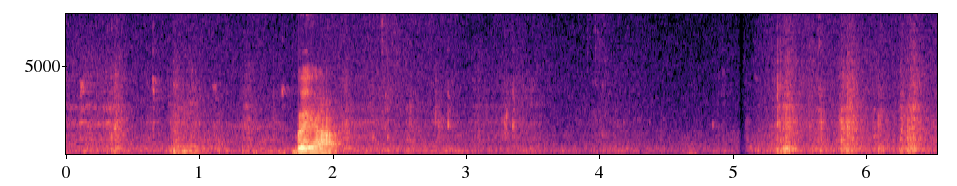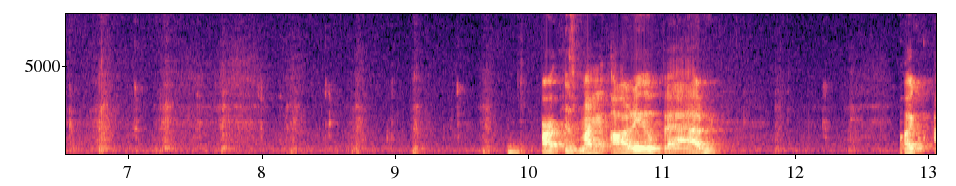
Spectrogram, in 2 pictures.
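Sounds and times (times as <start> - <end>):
cookie crunching chewing: 5.2 - 9.8.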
